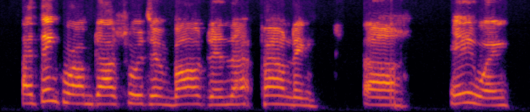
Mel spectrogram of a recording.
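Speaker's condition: ALS; wheelchair use when traveling

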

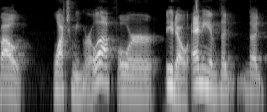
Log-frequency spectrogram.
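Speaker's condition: Bilateral cleft lip and palate; congenital

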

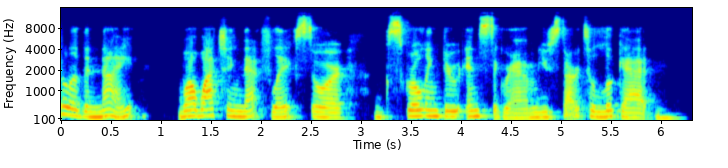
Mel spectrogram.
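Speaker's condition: No condition

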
